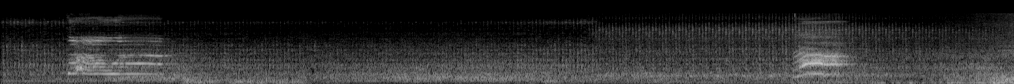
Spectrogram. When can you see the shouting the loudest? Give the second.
8 s.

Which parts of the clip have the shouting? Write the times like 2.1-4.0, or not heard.
0.7-1.6, 7.9-8.5.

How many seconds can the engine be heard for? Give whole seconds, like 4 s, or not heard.
10 s.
